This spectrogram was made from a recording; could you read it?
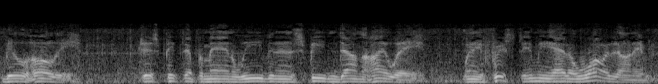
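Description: An actor playing a patient, methodical senior police officer with measured authority in a 1970s radio drama. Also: male voice, medium pitch, natural voice. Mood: businesslike. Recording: muffled, noisy old radio recording.

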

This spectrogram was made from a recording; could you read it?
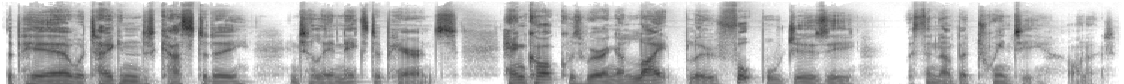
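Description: A man reads scripted documentary narration as a podcast narrator. His voice sits on the low side, and the recording is close and dry. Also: brisk, a little mellow, no room sound.

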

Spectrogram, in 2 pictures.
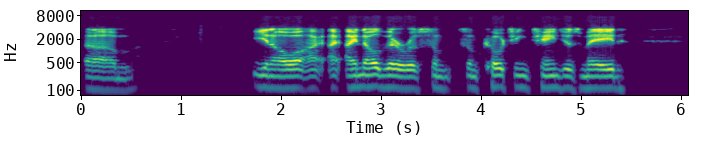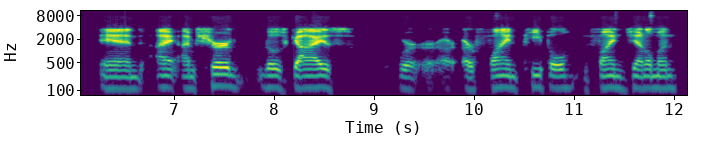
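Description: American male, podcast guest, casual sports talk, halting, opinionated, phone-like dry audio. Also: on the low side, level tone, no echo. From Nebraska, United States. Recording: thin phone-like call audio.

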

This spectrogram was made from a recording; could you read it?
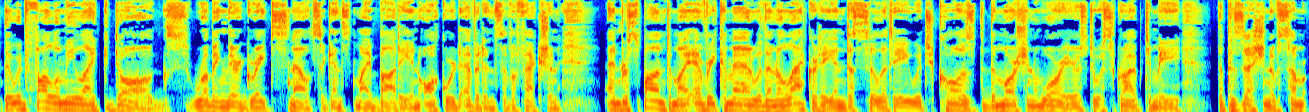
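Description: A man reading a literary adventure story as an audiobook narrator, in a measured, formal storytelling delivery. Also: lowish voice, bright, forceful tone, husky, no room sound.

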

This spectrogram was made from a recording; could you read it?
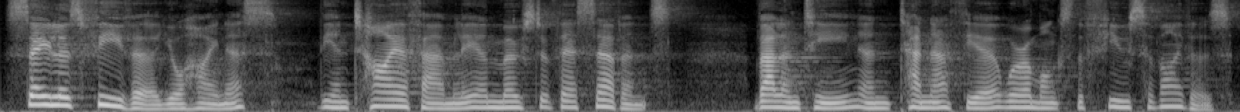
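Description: A man's voice: fairly high pitch, a little slow, darkish tone, lightly acted. A man playing a formal, guarded physician in a fantasy audio drama, careful and deferential. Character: formal, guarded family physician testifying in court.

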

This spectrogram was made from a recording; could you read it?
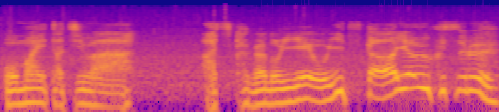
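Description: A man playing a dying older samurai lord, an anguished father speaking halting, archaic lordly Japanese in a historical audio drama. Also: mid-range voice, lo-fi sound, a little hiss or hum, lightly acted. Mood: grave confession.

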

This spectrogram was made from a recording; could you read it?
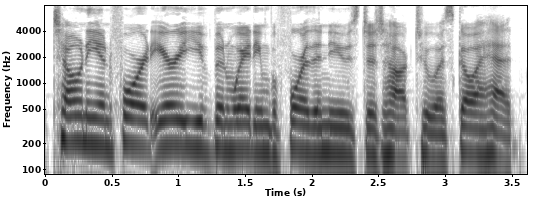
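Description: A woman's voice: low-pitched, fast, clear, resonant tone, dry recording, clean studio sound. A woman with a Canadian accent presenting a radio phone-in as its host. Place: radio studio.

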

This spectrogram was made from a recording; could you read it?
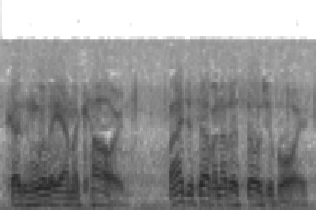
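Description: A man's voice: medium pitch, big pitch swings, quick pace, natural voice. An actor playing a reluctant, cynical newspaperman with a dry wisecracking manner, in 1940s radio style. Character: wry, reluctant young newspaperman, easygoing and cynical. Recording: dull, hissy 1940s radio recording.

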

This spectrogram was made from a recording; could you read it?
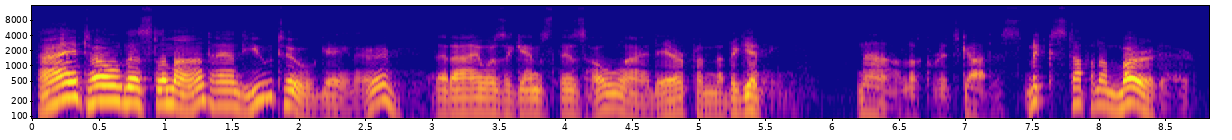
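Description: An actor playing a stuffy, indignant general manager in a 1950s radio drama, formal and disapproving. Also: male voice, medium pitch, big pitch swings, moderate pace, low-quality recording.

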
